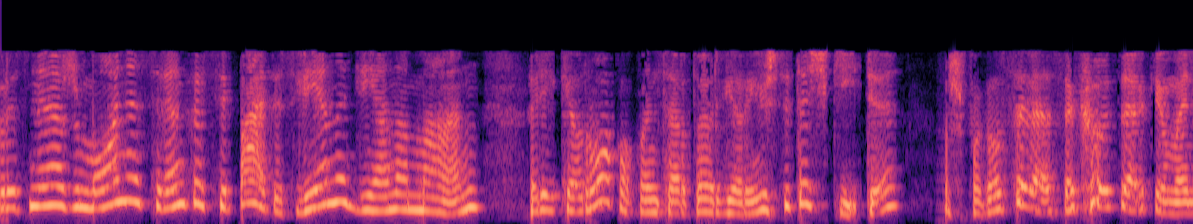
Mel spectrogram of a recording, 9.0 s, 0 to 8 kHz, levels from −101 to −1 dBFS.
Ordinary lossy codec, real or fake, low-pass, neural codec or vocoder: AAC, 16 kbps; real; 7.2 kHz; none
